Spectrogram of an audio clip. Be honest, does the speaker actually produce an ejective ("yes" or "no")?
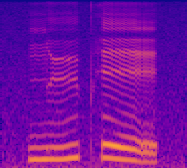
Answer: no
